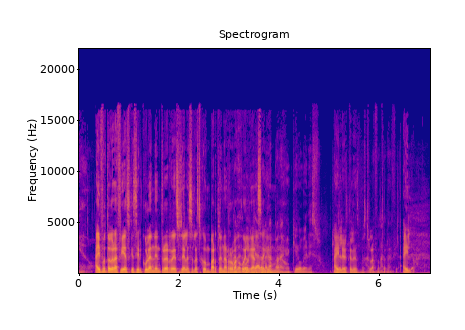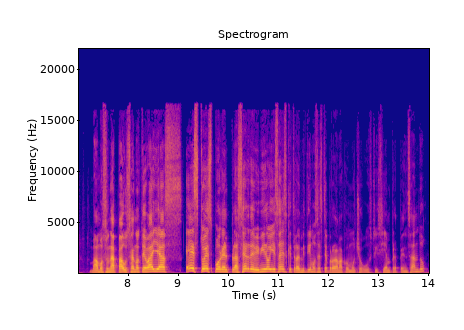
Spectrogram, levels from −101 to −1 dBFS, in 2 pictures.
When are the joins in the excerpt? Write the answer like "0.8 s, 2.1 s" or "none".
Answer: none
